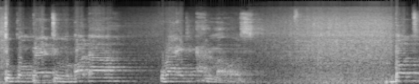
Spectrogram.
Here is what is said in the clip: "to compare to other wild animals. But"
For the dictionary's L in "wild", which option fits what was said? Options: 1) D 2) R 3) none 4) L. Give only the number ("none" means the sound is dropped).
3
